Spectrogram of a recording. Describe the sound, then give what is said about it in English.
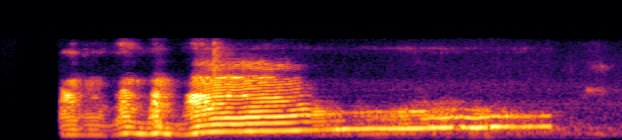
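A voice imitates a car driving off: three short sputtering revs, then a rising engine whine that settles into a steady, buzzing hum for a few seconds before cutting off. “I drove off. That sounded pretty realistic.”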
